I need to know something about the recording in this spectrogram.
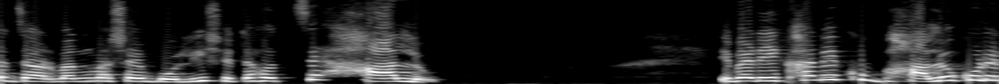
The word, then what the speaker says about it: Hallo: এবার জার্মান ভাষায় এ কে আ উচ্চারণ করা হয়, একদম আ। তো সেই জন্য আমরা এটাতে বলবো হ্যালো।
